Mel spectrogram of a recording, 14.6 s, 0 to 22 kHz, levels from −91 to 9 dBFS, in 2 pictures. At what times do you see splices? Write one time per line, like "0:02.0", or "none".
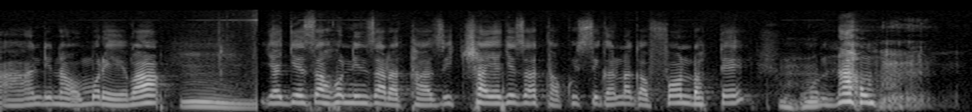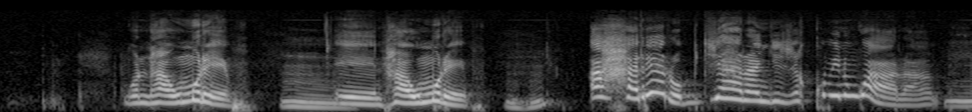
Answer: none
